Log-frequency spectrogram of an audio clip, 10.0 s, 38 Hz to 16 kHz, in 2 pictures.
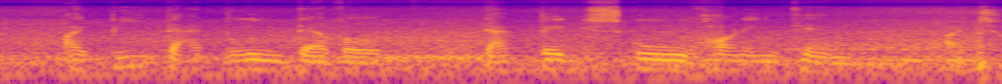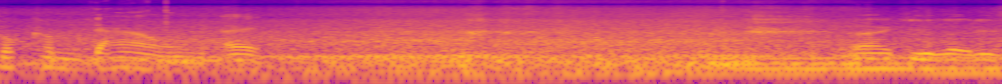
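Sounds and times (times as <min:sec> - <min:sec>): road traffic: 0:00.0 - 0:10.0
vehicle engine humming: 0:00.0 - 0:10.0.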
